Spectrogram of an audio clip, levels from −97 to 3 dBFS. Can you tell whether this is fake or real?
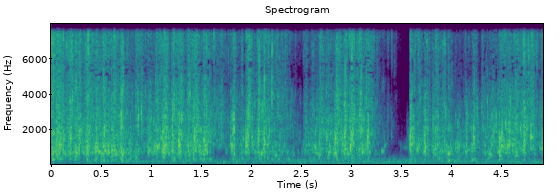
real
